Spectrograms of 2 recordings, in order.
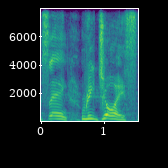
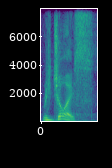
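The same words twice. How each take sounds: First: 'Rejoice' read slow and drawn out; slow read rejoice. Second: 'Rejoice' lower and much softer; a soft, low 'Rejoice' from Jesus; tender rejoice. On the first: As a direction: stretch 'Rejoice' as you read it. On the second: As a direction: say 'Rejoice' gently, like a whisper of comfort. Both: Shown as a demonstration. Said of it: "I love the way he tells them".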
